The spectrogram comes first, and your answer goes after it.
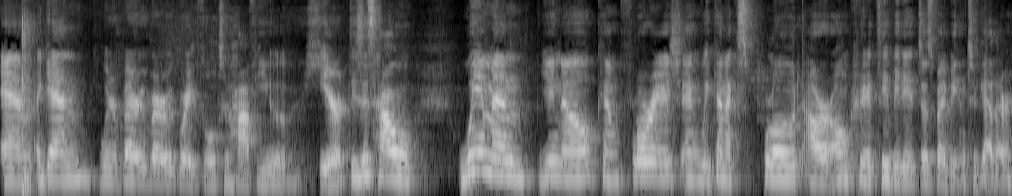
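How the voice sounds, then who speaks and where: A bright, sharp tone with a Spanish accent, moderate pace, ordinary pitch variation and hardly any pauses. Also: woman, medium pitch for a woman. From Spain. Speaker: workshop co-host. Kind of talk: online workshop session.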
